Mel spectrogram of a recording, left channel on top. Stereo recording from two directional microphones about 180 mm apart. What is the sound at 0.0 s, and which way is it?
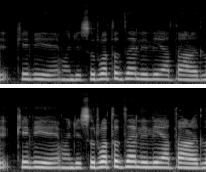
Speech, 15° right (ahead or behind).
